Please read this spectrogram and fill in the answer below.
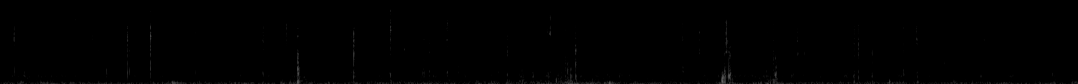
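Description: Faint, scattered clicks and taps of the SABA Transall radio's front dial panel being handled, lifted and refitted against its metal chassis, with one slightly firmer knock about seven seconds in.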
